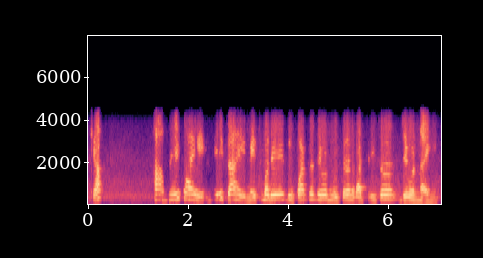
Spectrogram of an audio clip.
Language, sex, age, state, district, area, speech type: Marathi, female, 45-60, Maharashtra, Mumbai Suburban, urban, conversation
